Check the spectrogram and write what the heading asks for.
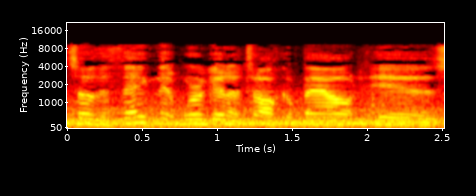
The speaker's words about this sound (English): If you happen to hear a humming noise in the background, it's because I am currently on the road. So that's what that noise is.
